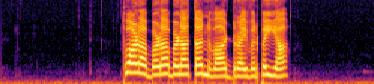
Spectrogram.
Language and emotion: Dogri, neutral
